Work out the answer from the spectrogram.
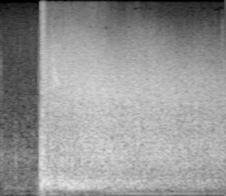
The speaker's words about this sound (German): Keiner der Vögel ist getroffen. Maureen sinkt langsam zu Boden. McBain stürzt hin zu ihr zu seinem Gewehr, wird im Lauf von Kugeln getroffen.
